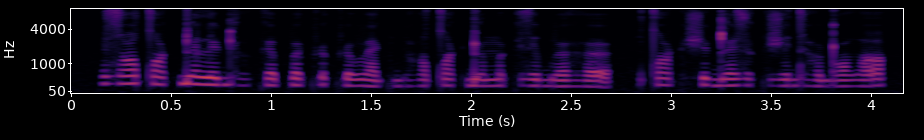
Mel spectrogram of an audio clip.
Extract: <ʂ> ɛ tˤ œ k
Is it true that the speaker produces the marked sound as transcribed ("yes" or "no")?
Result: no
